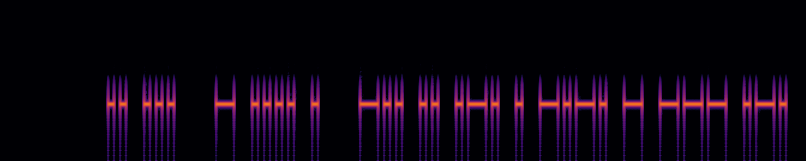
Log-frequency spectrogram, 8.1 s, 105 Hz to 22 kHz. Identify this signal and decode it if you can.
Morse code, heard as a keyed tone, about 20 wpm, 700 Hz. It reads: IS THE DIRECTOR
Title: Sets of 5 Words Encore2 20wpm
